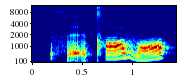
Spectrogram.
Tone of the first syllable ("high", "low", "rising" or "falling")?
falling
